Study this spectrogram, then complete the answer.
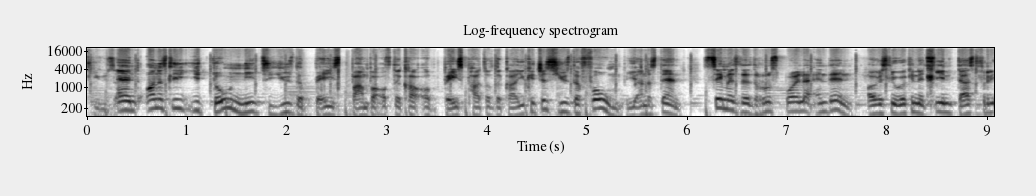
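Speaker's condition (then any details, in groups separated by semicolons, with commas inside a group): No condition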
